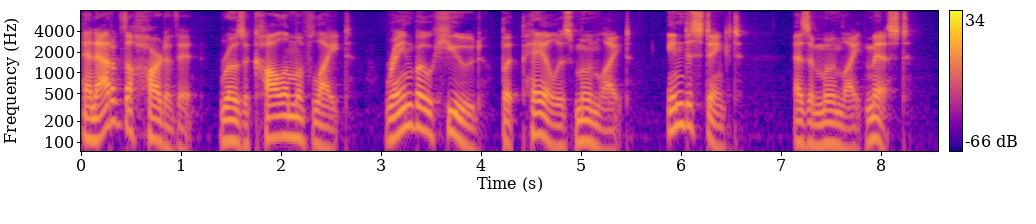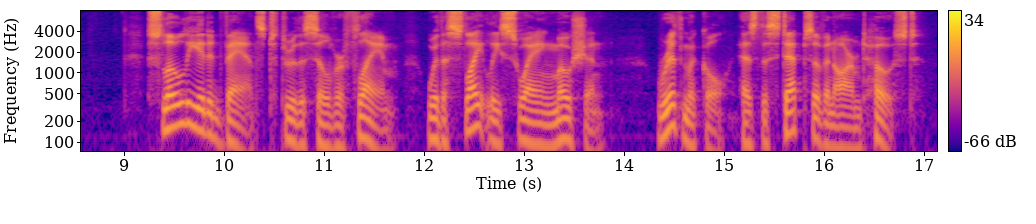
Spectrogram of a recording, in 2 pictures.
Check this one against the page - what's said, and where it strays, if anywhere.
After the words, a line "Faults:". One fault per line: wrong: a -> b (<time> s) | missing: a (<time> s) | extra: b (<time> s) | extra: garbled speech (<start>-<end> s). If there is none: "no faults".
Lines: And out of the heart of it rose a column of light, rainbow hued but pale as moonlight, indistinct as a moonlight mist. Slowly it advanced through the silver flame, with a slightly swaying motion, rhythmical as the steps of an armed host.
And out of the heart of it rose a column of light, rainbow hued but pale as moonlight, indistinct as a moonlight mist. Slowly it advanced through the silver flame, with a slightly swaying motion, rhythmical as the steps of an armed host.
Faults:
no faults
